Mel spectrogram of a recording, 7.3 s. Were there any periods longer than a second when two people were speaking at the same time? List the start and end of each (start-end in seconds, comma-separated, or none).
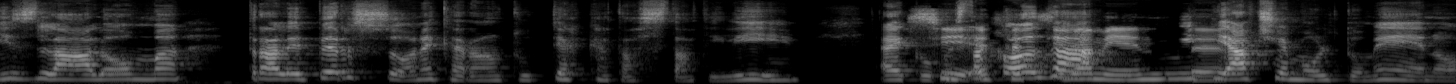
4.5-6.2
